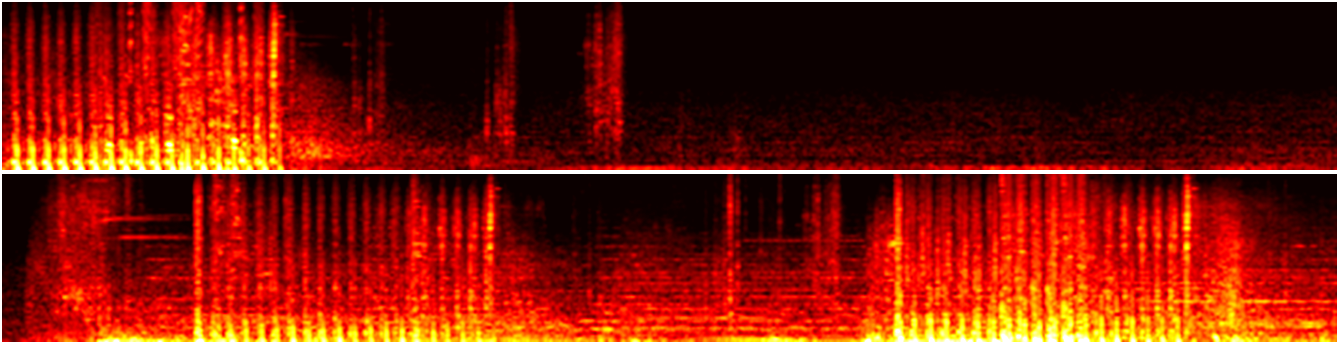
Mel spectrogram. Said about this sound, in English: Getting shot at. Firing on subjects.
